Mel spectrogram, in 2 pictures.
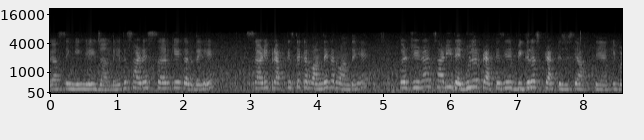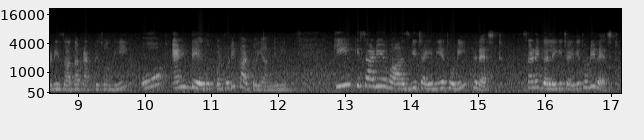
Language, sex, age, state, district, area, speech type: Dogri, female, 18-30, Jammu and Kashmir, Reasi, urban, spontaneous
